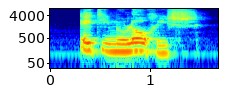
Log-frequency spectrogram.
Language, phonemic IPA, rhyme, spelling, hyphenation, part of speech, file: Dutch, /ˌeːtimoːˈloːɣis/, -oːɣis, etymologisch, ety‧mo‧lo‧gisch, adjective, Nl-etymologisch.ogg
- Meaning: etymological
